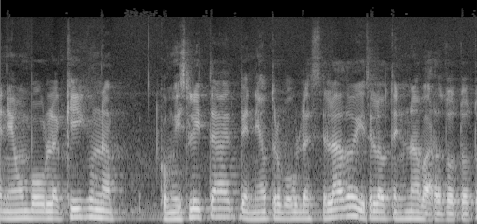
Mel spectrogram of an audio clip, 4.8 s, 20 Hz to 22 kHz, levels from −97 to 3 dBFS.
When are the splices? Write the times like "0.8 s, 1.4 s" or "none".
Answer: 3.7 s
